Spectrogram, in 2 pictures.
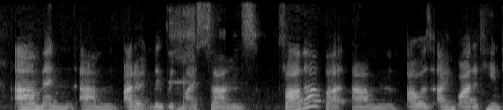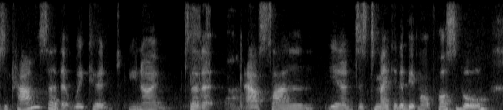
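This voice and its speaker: At a moderate pace, a woman with an Australian accent speaks with a fairly low pitch and fairly even intonation over noticeable background noise. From Australia, Perth. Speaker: spiritual live streamer. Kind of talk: casual chat. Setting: live video stream.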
